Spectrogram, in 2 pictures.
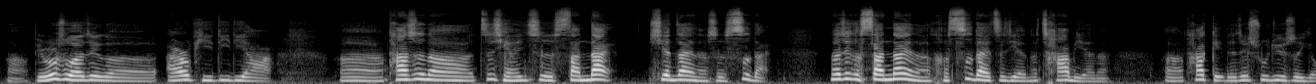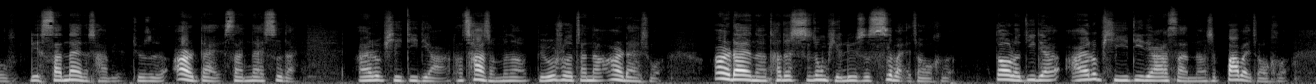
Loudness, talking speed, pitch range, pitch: -18 LUFS, 255 characters per minute, 165-205 Hz, 185 Hz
